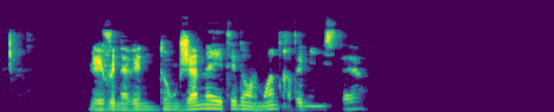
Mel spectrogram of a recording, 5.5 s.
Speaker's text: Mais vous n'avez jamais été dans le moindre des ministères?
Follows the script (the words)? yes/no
no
